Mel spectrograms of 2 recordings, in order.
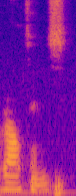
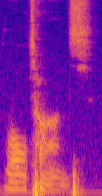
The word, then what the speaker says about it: roltons: bay the tour cons what we call raltons actually pronounce rolltons it was inspired by wonton soup in the shadow world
